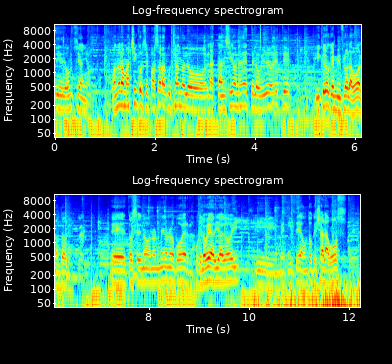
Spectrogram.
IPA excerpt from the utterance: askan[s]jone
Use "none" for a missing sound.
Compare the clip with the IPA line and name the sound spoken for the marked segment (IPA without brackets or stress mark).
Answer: s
